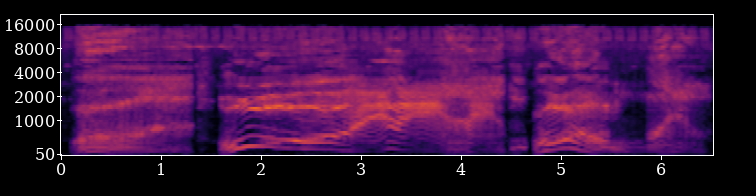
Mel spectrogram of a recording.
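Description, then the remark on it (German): A voice imitates the mighty roar of the lion in a German children's story: three long, loud, growling bursts with rising and falling pitch, separated by brief pauses. “Der Löwe stößt ein mächtiges Gebrüll hervor.”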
